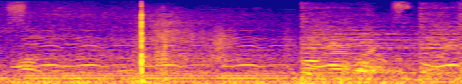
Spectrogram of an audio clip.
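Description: A plastic wiffle ball bat hits a wiffle ball once, a single sharp crack about two-thirds of a second in, over background music and voices.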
